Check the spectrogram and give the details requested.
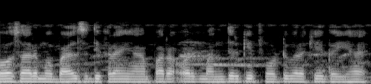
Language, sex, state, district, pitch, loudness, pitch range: Hindi, male, Himachal Pradesh, Shimla, 125 Hz, -17 LUFS, 125-130 Hz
